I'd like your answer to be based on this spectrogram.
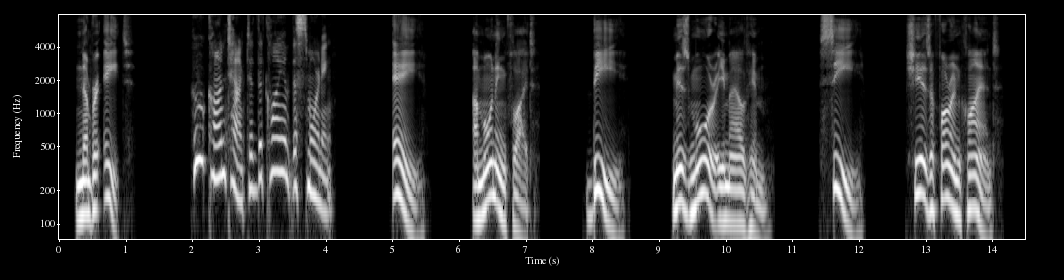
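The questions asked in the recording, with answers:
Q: Who contacted the client this morning?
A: B: Ms. Moore emailed him.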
